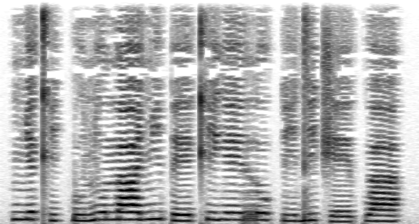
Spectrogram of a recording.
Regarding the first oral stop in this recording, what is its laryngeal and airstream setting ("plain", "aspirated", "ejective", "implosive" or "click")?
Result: aspirated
